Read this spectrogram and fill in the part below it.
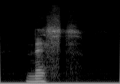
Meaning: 1. a nest (place to hatch young, especially bird structure) 2. a nest (residence; retreat; hideout; home) 3. one's bed 4. a nasty, ill-behaving or pretentious child; a brat
- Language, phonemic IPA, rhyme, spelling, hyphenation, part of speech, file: Dutch, /nɛst/, -ɛst, nest, nest, noun, Nl-nest.ogg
